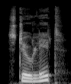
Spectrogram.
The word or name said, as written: støvlet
